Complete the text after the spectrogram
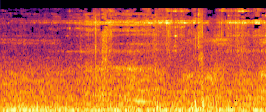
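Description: A heavy chain clanks and rattles.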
